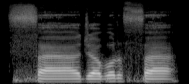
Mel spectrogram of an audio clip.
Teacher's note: ফা উচ্চারণের সময় সামনের উপরে দুইটি দাঁত ঠোঁটের সাথে লাগবে মুখ থেকে সামান্য পরিমাণ বাতাস বের হয়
